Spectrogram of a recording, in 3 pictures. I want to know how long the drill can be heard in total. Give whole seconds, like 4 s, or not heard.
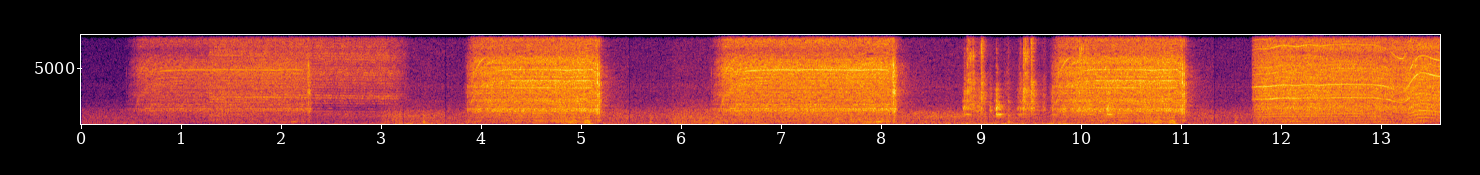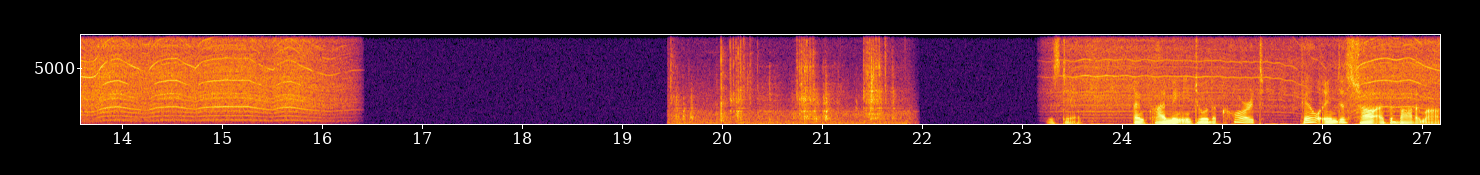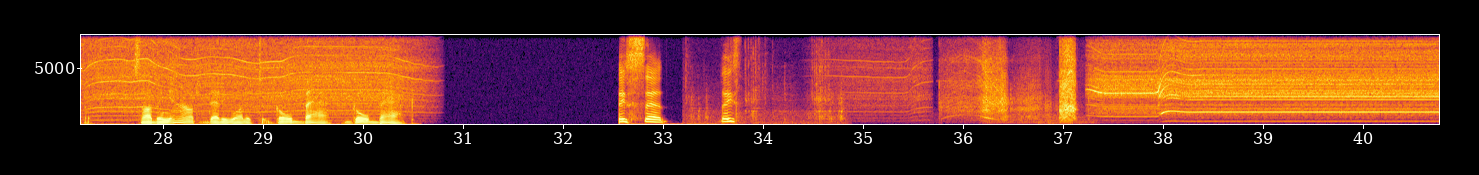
30 s.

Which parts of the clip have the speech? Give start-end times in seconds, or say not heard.
23.2-30.5, 32.5-33.8.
